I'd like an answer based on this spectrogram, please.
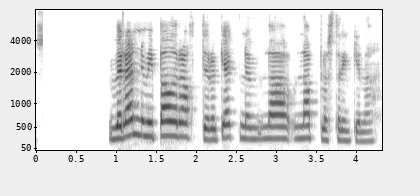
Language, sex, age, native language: Icelandic, female, 12, Icelandic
